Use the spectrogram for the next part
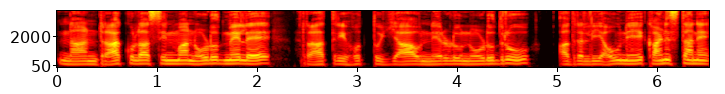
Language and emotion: Kannada, fearful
